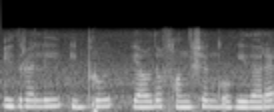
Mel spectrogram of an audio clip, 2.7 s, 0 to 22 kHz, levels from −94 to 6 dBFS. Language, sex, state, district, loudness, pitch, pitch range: Kannada, female, Karnataka, Bangalore, -13 LUFS, 220 Hz, 205-225 Hz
